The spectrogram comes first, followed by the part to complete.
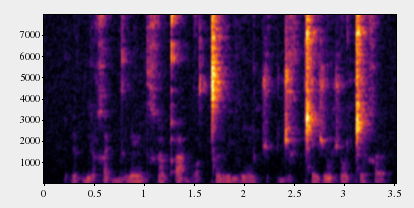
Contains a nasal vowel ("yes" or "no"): yes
